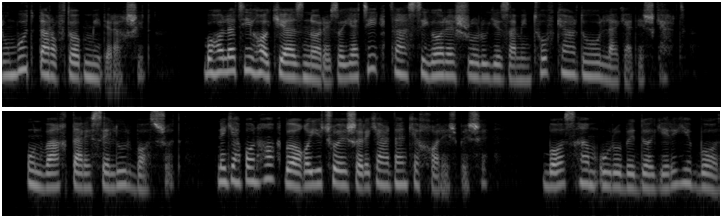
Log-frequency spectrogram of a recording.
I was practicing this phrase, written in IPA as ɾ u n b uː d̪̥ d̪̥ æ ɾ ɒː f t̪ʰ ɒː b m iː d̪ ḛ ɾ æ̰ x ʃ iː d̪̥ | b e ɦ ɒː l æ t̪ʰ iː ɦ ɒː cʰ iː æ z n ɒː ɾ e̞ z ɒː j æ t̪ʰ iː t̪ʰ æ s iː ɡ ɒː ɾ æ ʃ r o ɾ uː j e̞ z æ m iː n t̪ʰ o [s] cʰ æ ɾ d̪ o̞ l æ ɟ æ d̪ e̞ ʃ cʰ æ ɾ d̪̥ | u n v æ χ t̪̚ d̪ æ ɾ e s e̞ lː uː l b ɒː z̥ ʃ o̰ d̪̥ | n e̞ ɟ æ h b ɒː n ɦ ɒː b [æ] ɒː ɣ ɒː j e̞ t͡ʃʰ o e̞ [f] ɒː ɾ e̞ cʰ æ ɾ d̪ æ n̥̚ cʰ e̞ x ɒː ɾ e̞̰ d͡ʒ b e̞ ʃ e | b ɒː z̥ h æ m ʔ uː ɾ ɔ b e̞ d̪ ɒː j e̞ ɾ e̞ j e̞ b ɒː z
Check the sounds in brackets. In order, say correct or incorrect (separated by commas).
incorrect, incorrect, incorrect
